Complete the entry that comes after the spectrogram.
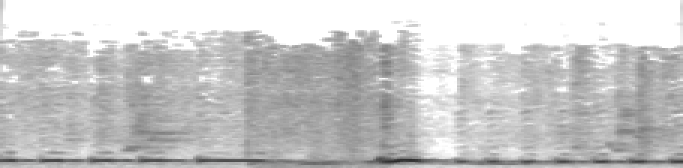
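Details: Bangkok zebra dove lure song, a rhythmic chain of short, clear mid-pitched coos; a stretch of rustling noise interrupts it, followed by a sharper rising note and renewed steady cooing.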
